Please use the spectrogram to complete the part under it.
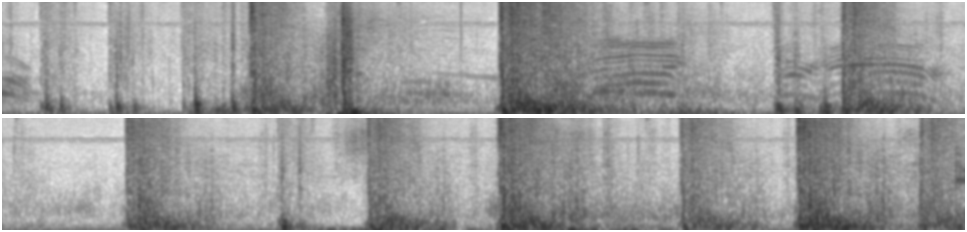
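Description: Gunfire aimed at the player character in the video game This Land is My Land: several sharp, loud shots in irregular bursts, mixed with game sounds and someone talking.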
